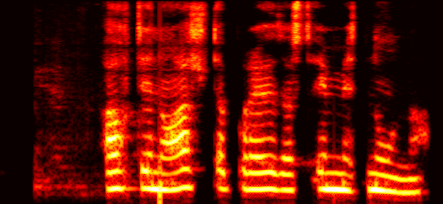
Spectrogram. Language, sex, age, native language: Icelandic, male, 11, Icelandic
